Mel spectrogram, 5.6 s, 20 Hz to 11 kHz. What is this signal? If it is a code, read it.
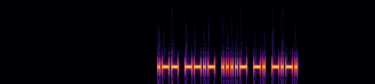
Morse code, heard as a keyed tone, about 34 wpm, 700 Hz. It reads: WQ4NC
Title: USA Call Signs - 5 Characters - Repeated 3x - 35wpm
